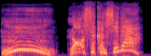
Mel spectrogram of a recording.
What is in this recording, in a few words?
Male Dredger Idle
